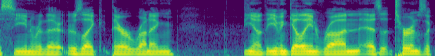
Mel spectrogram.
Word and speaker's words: Evangelion: of thing, and so people think it's Evangelion. But in the dub, in every single version of the dub, and even in the show, they pronounce it Evangelion. Right. So that's the correct way to say it. If you say Evangelion, you're a slob.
